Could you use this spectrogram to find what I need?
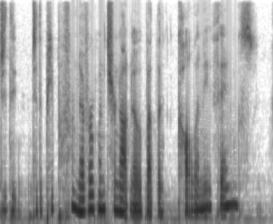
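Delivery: stage whisper aside. Player voicing Jean-Luc, leaning over to Legato, Jean-Luc's stage whisper. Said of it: "in a stage whisper".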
